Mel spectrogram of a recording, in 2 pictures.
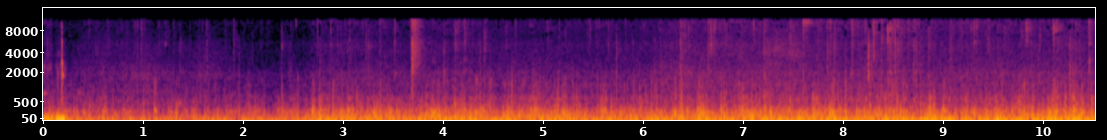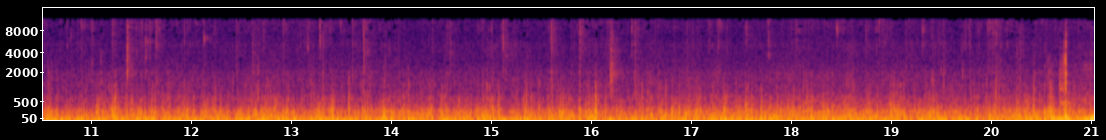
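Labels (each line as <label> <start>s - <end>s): A fire crackles continuously outdoors. 0.0s - 21.0s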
